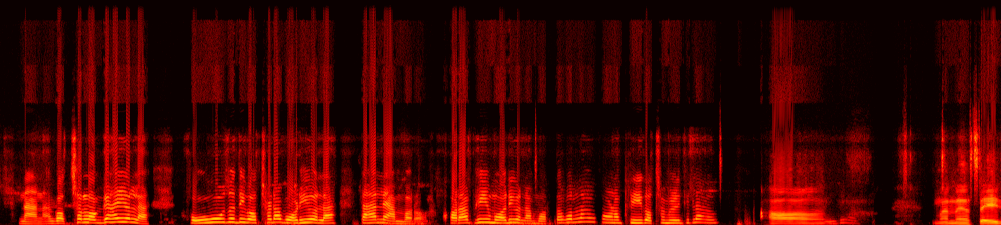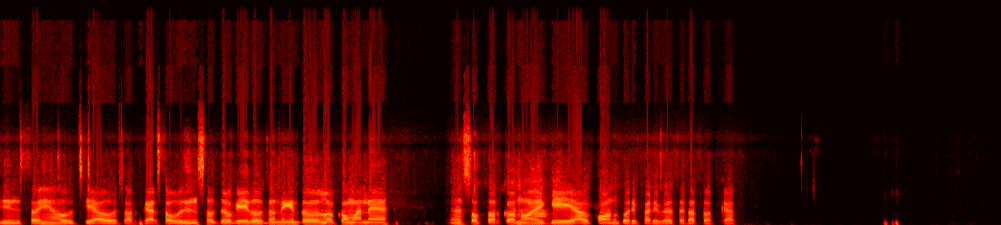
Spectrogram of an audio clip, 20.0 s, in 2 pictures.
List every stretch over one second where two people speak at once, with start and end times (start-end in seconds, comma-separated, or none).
none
